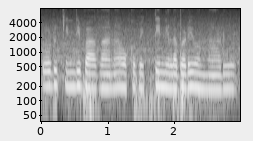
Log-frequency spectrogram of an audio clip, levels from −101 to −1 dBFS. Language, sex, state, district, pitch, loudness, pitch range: Telugu, female, Telangana, Mahabubabad, 185 Hz, -16 LUFS, 175-195 Hz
